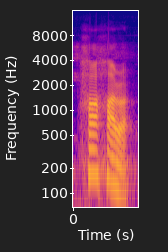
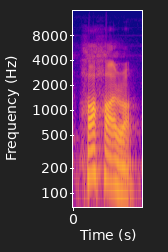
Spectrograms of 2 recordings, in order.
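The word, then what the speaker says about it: ההרה: Vayenu, vayalu, hahara. So there are double hey here, hahara. H-A-H-A-R-A-H, and they write it as hey, hey, hey. It's like that how they pronounced it.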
